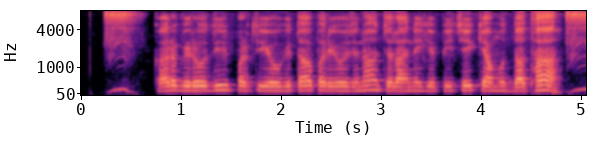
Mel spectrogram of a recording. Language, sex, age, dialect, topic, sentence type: Hindi, male, 36-40, Garhwali, banking, statement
